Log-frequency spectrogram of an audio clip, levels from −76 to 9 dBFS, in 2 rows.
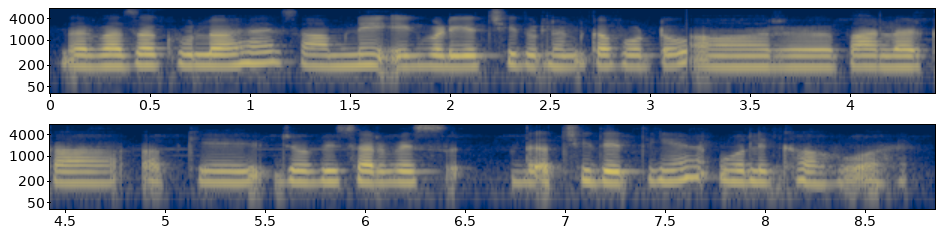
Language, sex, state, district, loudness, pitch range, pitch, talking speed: Hindi, female, Uttarakhand, Uttarkashi, -19 LUFS, 190-200 Hz, 195 Hz, 160 wpm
